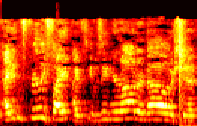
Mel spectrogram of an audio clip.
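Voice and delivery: high, loud, protesting excuse; mock pleading. Guy excusing his fight to girlfriend, loud mock pleading. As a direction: plead your case, hammed-up and high.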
